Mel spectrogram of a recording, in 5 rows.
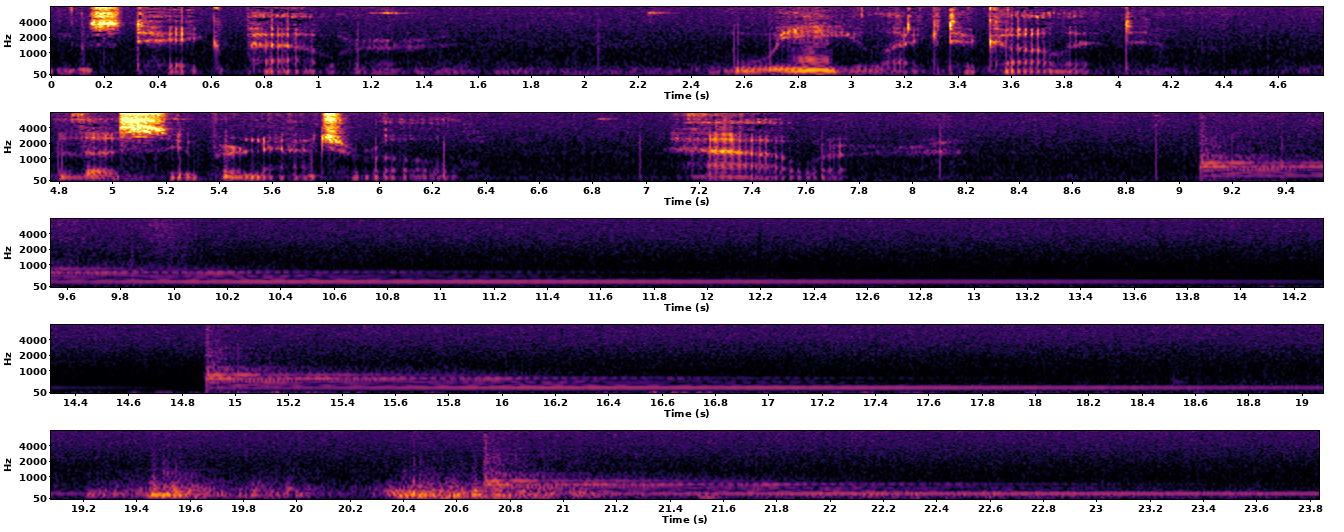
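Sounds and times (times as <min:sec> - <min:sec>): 
speech: 0:00.2 - 0:01.7, 0:02.6 - 0:04.0, 0:04.8 - 0:06.2, 0:07.2 - 0:07.7
bell tolling: 0:09.1 - 0:14.3, 0:14.9 - 0:23.8.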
